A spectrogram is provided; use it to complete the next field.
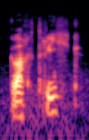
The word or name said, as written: Glac Tric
